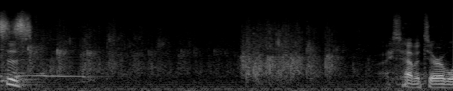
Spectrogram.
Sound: applause

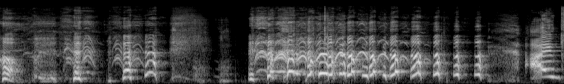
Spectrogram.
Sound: laughing

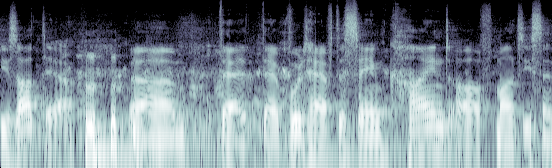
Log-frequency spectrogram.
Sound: laugh

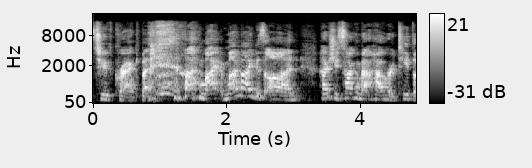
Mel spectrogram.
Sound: laughs

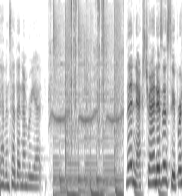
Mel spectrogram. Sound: camera shuttering; upbeat funk music

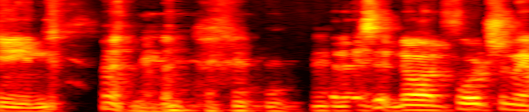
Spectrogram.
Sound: laughs

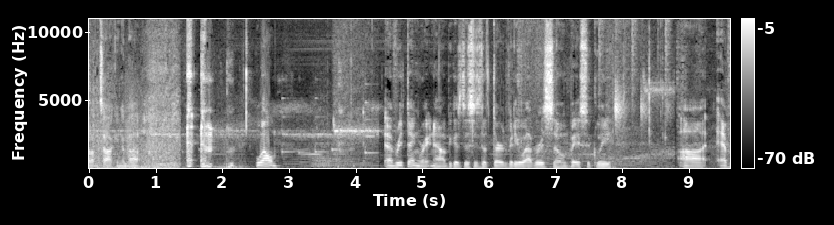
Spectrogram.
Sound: clears throat

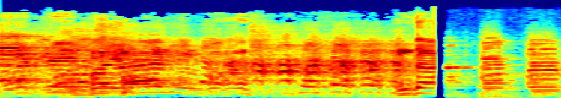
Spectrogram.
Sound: laughs

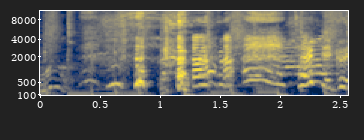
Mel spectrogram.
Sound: both laugh

